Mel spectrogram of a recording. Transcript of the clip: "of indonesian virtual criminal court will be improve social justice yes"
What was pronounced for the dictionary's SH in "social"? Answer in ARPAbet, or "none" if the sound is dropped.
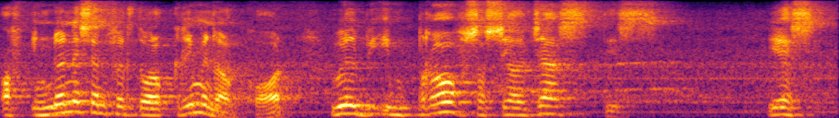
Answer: S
